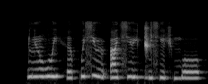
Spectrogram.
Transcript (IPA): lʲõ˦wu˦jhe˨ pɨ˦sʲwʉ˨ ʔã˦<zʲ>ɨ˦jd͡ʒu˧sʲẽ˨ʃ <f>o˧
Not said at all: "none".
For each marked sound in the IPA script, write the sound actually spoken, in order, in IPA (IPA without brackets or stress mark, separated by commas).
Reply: sʲ, m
